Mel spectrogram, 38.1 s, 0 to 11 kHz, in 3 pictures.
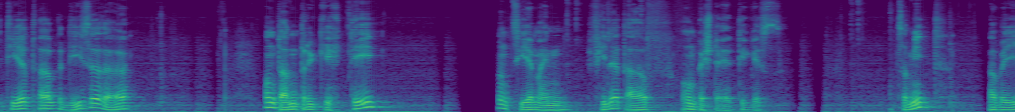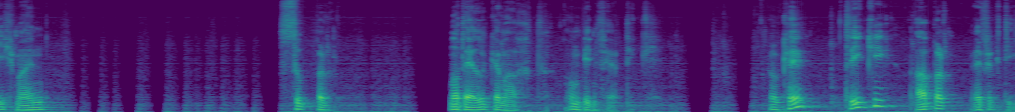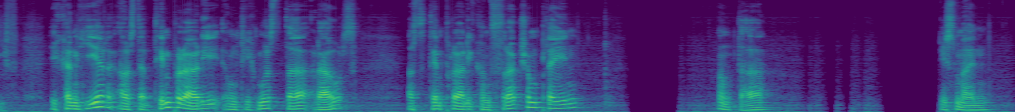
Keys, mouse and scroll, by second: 1.8 middle click, 4.2 d, 6.9 shift+click, 7.7 right click, 8.6 middle click, 10.5 click, 11.0 shift+w, 11.7 middle click, 18.8 middle click, 20.9-21.5 scroll down 3, 22.9 middle click, 23.9 middle click, 31.1 click, 31.1 middle click.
